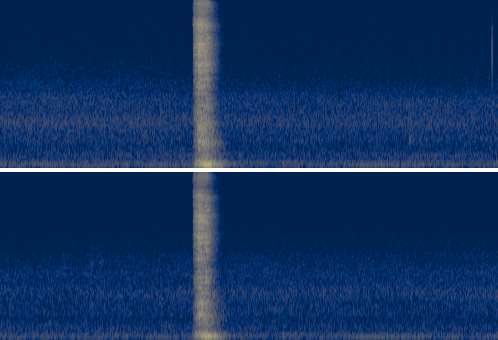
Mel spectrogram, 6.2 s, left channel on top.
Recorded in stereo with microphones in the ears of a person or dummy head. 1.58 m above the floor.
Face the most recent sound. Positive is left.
turn(degrees=-10)  # may be behind; listen again after turning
